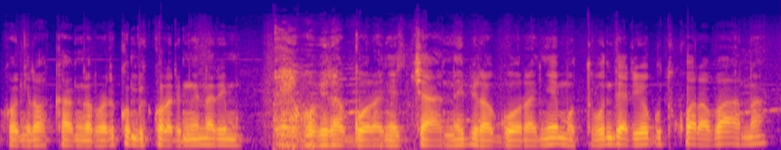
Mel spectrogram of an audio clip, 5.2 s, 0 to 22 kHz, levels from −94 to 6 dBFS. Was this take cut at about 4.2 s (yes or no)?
no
